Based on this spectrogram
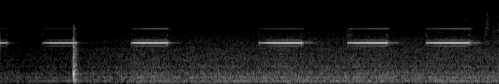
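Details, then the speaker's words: Husqvarna 150BT backpack blower that won't shut off with its switch: continuity meter gives six short high beeps in uneven bursts as the probe moves along the wire, showing an intermittent break in the copper wire inside the insulation. "There's a break right in here"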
